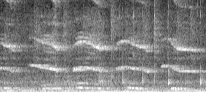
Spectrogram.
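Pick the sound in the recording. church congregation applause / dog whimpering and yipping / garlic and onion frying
dog whimpering and yipping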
